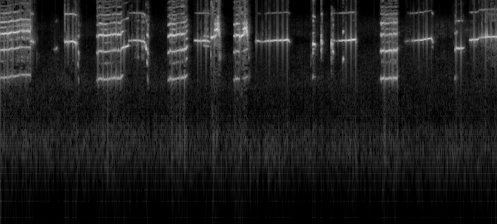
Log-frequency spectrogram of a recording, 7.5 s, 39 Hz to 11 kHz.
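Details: At a Southwest Florida bald eagle nest, the morning of 3 February 2024, during a feeding of the eaglet with a rabbit. Loud, repeated, piercing squealed chirps alternate with thinner steady whistles in an irregular rapid series.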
